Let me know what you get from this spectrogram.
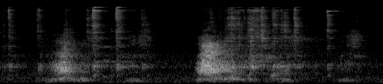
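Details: Staffordshire Bull Terrier at play on a spring pole received for Christmas; short gruff growls and yaps, one louder rasping burst midway, mixed with clicking and rattling from the toy.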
